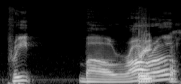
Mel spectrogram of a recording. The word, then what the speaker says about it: Preet Bharara: bahara how do you say his name Preet Preet Bharara all right yeah yeah it took him 10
